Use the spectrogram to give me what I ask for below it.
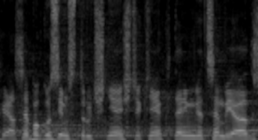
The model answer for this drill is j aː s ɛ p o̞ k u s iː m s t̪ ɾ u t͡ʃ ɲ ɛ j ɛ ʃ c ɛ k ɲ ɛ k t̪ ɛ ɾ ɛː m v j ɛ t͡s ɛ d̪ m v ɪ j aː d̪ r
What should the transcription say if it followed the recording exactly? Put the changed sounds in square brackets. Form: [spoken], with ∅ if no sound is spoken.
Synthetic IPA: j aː s ɛ p o̞ k u s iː m s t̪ ɾ u t͡ʃ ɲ ɛ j ɛ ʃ c ɛ k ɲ ɛ k t̪ ɛ ɾ [iː] m v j ɛ t͡s ɛ [∅] m v ɪ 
